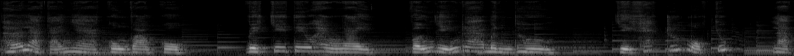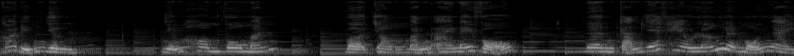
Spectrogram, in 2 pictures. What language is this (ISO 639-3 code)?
vie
